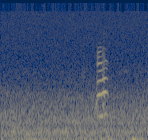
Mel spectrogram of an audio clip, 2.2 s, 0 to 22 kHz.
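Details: Whooper Swan at Akureyri, 5 April 2020, giving a single brief nasal bugling honk midway through, set against a constant low background hum.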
